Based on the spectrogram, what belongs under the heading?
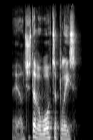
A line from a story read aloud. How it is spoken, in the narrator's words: Scribe grunted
